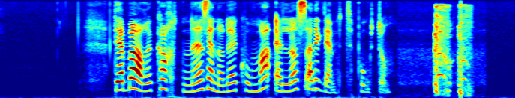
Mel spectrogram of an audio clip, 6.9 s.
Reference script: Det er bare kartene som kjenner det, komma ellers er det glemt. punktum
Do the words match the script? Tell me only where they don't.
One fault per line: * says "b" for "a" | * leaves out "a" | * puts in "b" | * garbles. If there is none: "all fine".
* leaves out "som"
